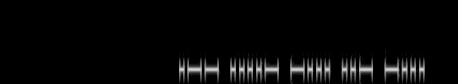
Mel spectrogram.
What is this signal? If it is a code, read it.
Morse code, heard as a keyed tone, about 28 wpm, 700 Hz. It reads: W4BUB
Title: USA Call Signs - 5 Characters - Repeated 3x - 28wpm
